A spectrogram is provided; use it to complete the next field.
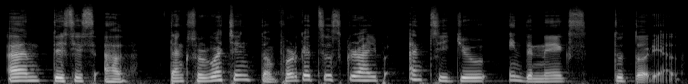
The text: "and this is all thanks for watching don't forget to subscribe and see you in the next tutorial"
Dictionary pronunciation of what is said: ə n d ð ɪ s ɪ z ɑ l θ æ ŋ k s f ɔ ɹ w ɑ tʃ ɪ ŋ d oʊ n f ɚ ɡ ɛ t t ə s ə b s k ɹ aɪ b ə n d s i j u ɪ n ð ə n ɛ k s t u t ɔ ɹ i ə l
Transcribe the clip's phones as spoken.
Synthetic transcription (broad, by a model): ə n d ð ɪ s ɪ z ɑ l t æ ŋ k s f ɔ ɹ w ɑ tʃ ɪ ŋ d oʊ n f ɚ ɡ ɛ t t s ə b s k ɹ aɪ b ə n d s i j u ɪ n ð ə n ɛ k s t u t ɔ ɹ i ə l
